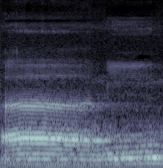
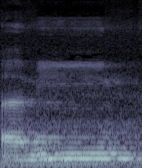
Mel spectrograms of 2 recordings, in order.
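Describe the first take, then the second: First: The first vowel is held for two counts. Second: The first vowel is clipped very short. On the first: It keeps the intended meaning. The speaker calls it right. "dua harakat" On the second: It changes the meaning. The speaker calls it wrong. "a tu tak ada harakat"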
